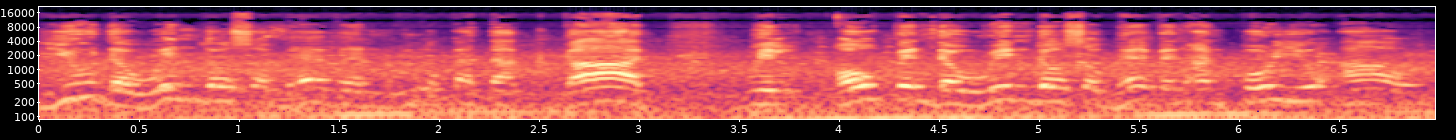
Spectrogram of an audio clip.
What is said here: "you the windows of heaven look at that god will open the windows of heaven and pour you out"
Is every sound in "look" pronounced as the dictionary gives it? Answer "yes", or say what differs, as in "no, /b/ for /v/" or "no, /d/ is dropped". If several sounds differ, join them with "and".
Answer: no, /w/ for /l/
